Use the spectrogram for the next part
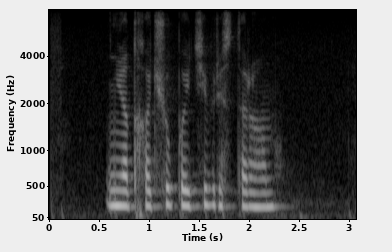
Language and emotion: Russian, neutral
